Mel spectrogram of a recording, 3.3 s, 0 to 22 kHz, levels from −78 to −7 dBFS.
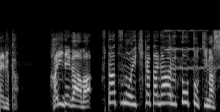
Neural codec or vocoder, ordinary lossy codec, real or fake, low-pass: vocoder, 44.1 kHz, 128 mel bands, Pupu-Vocoder; none; fake; 7.2 kHz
